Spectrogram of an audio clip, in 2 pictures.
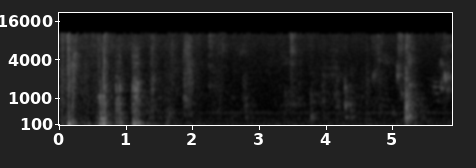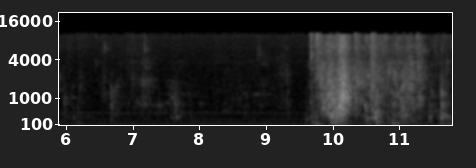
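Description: A child is washed with soap in a bathtub. Faint water sloshing and light splashes are scattered throughout, with a few sharper knocks early on and a louder rush of splashing water near the end.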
